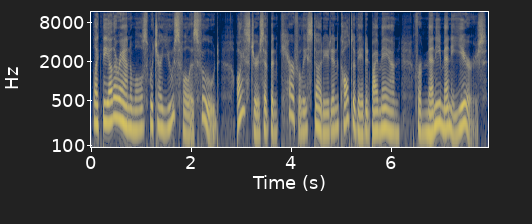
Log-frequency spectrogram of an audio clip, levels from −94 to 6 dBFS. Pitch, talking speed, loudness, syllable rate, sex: 195 Hz, 165 wpm, -19 LUFS, 5.3 syllables/s, female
